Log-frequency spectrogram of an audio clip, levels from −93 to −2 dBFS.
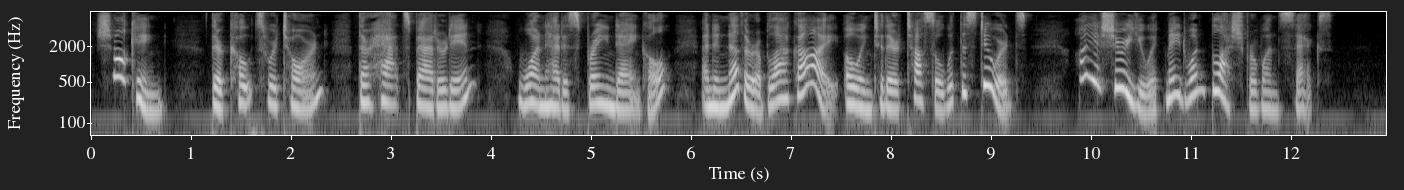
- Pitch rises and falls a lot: Yes, wide, 6.7 semitones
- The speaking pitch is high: Yes, high, 210 Hz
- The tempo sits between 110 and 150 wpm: No, average, 165 wpm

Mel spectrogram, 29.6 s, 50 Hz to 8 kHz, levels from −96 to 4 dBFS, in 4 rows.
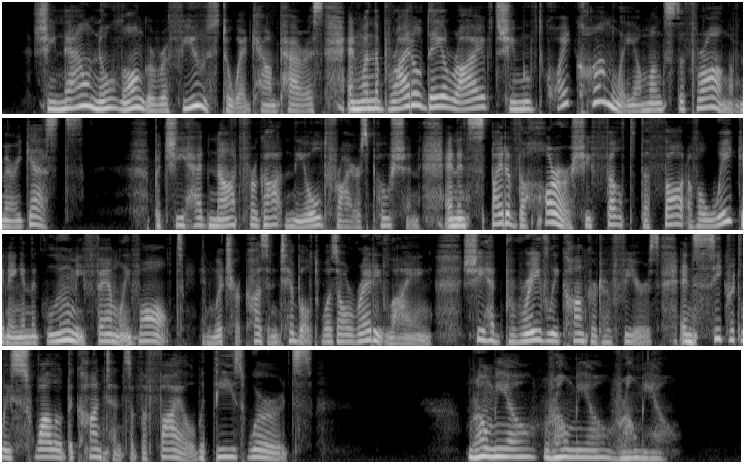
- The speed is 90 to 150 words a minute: No, average, 160 wpm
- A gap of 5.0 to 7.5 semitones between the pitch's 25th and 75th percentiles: No, average, 3.9 semitones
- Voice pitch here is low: No, high, 190 Hz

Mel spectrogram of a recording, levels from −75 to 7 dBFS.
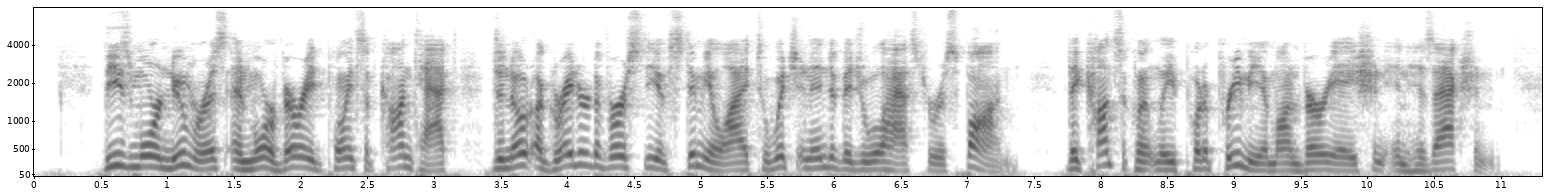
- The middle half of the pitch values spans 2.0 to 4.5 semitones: No, average, 5.1 semitones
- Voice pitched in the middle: Yes, medium, 150 Hz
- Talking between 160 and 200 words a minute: Yes, average, 170 wpm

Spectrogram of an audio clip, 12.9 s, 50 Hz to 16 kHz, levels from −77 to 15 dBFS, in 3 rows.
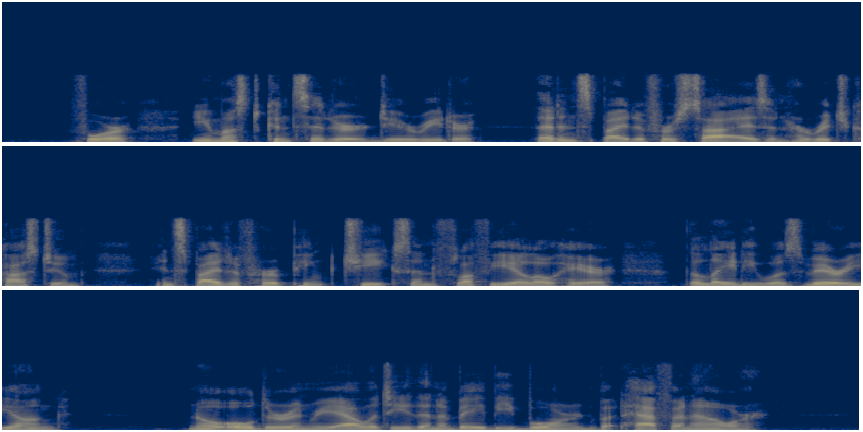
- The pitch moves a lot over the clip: No, average, 3.7 semitones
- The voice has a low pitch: Yes, low, 115 Hz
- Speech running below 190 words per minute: No, average, 195 wpm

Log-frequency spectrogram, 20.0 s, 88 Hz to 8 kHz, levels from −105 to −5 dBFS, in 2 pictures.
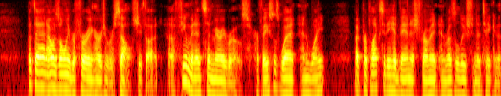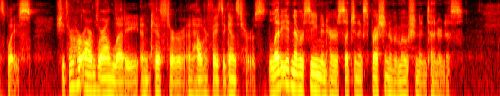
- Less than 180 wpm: No, average, 190 wpm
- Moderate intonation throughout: Yes, average, 3.9 semitones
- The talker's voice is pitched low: Yes, low, 105 Hz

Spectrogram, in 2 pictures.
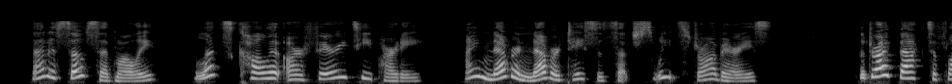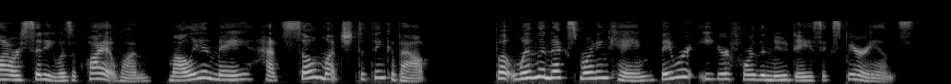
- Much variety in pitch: Yes, wide, 7.8 semitones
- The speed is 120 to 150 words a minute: No, average, 165 wpm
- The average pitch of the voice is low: No, high, 240 Hz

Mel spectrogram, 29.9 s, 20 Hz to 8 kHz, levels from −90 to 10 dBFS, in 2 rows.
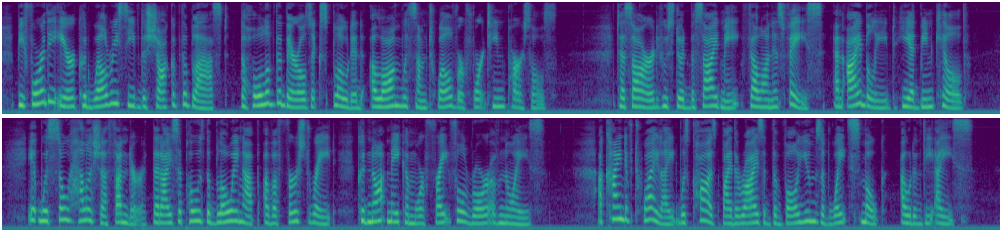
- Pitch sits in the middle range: No, high, 220 Hz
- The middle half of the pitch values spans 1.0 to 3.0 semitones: No, average, 3.8 semitones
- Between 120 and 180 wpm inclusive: Yes, average, 170 wpm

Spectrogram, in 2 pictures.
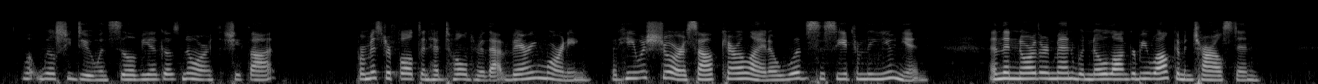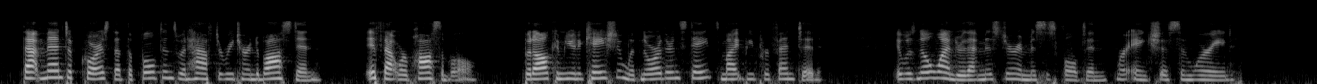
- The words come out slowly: No, average, 180 wpm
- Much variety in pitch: No, average, 3.4 semitones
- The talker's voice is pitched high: Yes, high, 245 Hz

